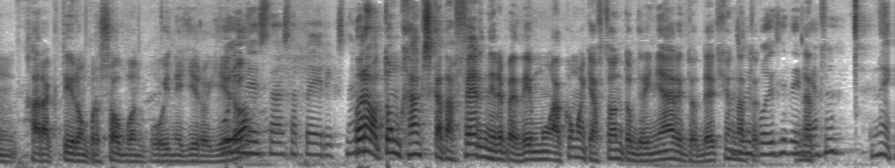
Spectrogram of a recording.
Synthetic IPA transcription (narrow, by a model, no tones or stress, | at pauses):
nxɐɾɐkt̪iɾo̞mpɾo̞so̞po̞npuine̞ʝiɾo̞ʝiɾo̞sst̪ɐpeɾiksoɾɐo̞t̪o̞mxɐŋkskɐt̪ɐfe̞ɾniɾe̞pe̞ðimuɐko̞mɐceɐft̪o̞nt̪o̞ŋɡɾiɲɐɾit̪o̞nd̪e̞t̪ço̞nɐθit̪nɐne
